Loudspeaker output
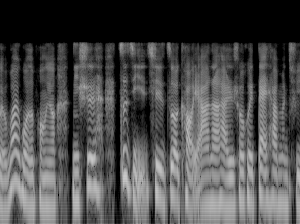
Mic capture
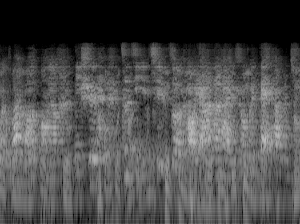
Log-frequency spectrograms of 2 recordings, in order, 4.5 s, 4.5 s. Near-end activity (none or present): present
